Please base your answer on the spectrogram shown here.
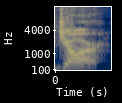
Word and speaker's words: Jahar: It's just Jar. Jar.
